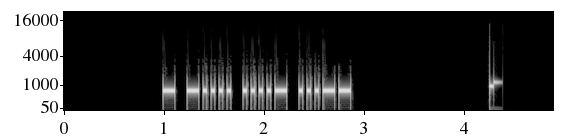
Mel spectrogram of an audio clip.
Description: Morse code, heard as a keyed tone, about 30 wpm, 700 Hz. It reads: T643
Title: Numbers - Contest Style - 4-Digit 30wpm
